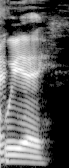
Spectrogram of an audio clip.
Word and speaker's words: Okoye: Okoye? It's spelled O-K-O-Y-E. Okoye? – Okoye.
